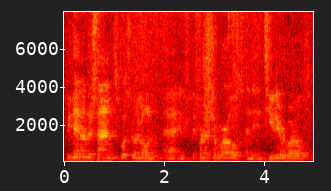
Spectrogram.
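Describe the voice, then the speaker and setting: A man presenting product design live to a group, explaining in a halting way with corporate phrasing. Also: medium pitch, little pitch movement. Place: large echoey indoor venue, apparently a hotel. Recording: echoey noisy room, distant mic.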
